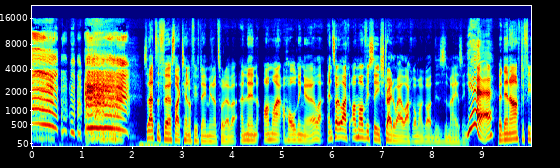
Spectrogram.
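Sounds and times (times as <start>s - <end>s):
person imitating a newborn baby screaming: 0.0s - 2.0s
speech: 2.3s - 9.9s.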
